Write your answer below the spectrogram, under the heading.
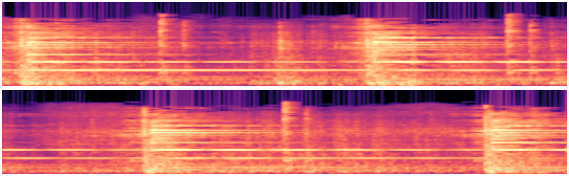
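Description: A tower clock mechanism in Zdechovice strikes its bell while being set to the current time, struck repeatedly at an uneven pace, each loud metallic clang ringing out with steady sustained tones that hum between strikes, with mechanical clatter underneath.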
